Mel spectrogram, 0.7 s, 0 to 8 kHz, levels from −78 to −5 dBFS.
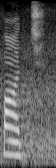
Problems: constant background noise, echo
